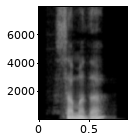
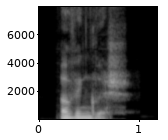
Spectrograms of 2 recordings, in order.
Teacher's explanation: First without the [v] sound in some of the ... some of the and then with the [v] in of English ... of English.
